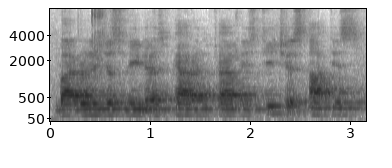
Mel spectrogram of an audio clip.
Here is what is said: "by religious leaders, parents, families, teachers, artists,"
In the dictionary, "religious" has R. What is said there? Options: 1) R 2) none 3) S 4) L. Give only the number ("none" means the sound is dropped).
1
